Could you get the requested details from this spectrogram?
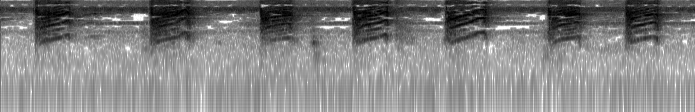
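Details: Luring call to attract wild Sogon birds, with seven short grating notes, each sweeping upward in bright bands, repeated near once per second above a steady shrill background tone.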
